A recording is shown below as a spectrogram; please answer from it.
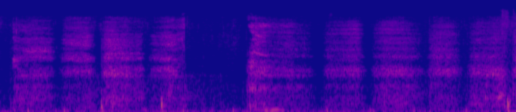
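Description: Faint breathing, a series of breaths about one a second, with a short pause between two and three seconds in.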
